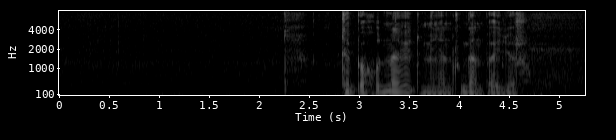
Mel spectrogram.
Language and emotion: Russian, neutral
